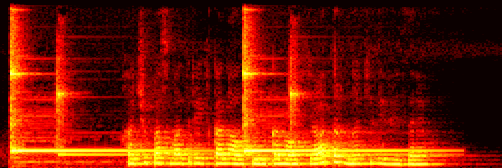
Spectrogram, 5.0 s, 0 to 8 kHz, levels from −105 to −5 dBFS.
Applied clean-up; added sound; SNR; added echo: none; Doorbell; -1 dB; reverberation time 0.5 s.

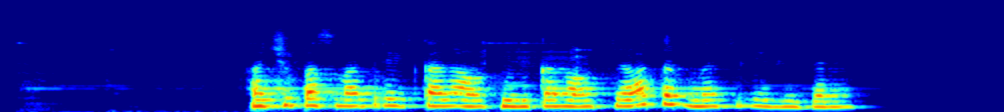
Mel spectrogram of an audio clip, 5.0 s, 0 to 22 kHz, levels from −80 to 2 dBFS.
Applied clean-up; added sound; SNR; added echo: neural mask model DeepFilterNet 3.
